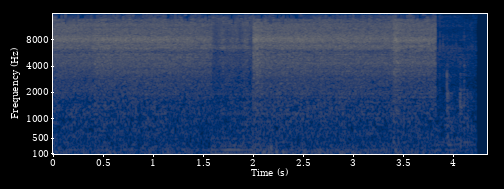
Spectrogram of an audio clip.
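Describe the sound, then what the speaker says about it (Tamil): A pressure cooker of mutton for biryani vents steam with a loud, continuous hiss that wavers briefly midway and then cuts off near the end. "7 விசிலுக்கு அப்புறமா குக்கர் சைட்ல வச்சுட்டு"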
